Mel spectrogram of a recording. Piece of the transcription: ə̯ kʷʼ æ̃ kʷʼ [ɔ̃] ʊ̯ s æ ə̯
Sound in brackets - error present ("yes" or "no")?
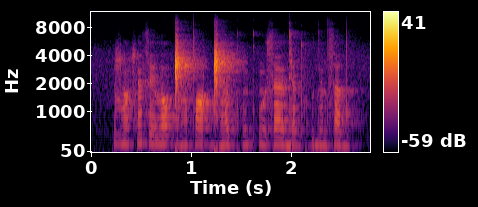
yes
